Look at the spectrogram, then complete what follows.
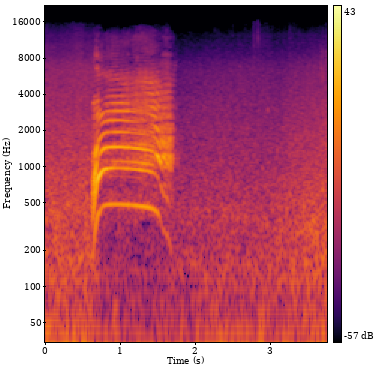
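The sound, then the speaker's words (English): A man on a beach lets out one loud, sustained yell lasting about a second, rising and then falling away, over a faint steady outdoor background hiss. “If you don't yell, I'm going to punch you in your stomach.”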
